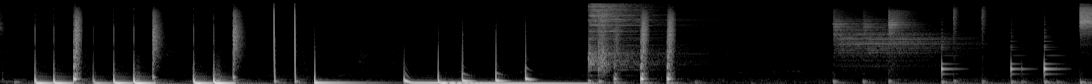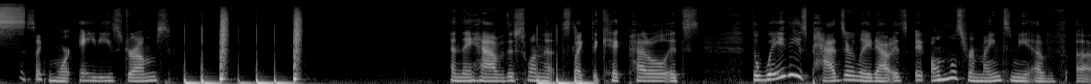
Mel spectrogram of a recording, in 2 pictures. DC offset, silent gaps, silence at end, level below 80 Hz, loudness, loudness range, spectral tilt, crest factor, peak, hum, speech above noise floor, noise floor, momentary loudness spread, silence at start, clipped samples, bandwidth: under 0.1%; none; 0 s; -26 dBFS; -26 LUFS; 7 LU; -5 dB/octave; 16 dB; -8 dBFS; none; 39 dB; -66 dBFS; 15 LU; 0.15 s; under 0.1%; 18 kHz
